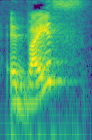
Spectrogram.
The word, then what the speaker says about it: advice: The S is at my lips, it's unvoiced. The Z is in my throat, my vocal cords are engaged, it's voiced. Advice, advise, advice, advise. So the pronunciation is very different.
